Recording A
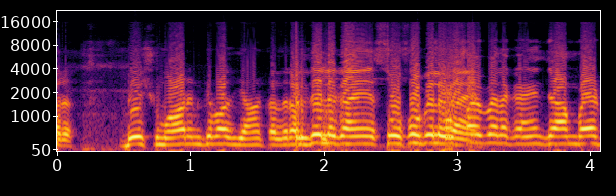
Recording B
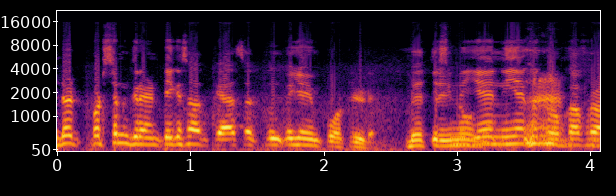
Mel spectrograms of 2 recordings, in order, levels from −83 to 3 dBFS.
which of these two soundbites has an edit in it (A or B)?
A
